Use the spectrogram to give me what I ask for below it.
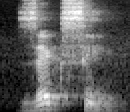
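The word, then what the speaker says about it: sechzehn: at the end so we have to discard s from six so what the left out word here zek plus same so sex same number 16.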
